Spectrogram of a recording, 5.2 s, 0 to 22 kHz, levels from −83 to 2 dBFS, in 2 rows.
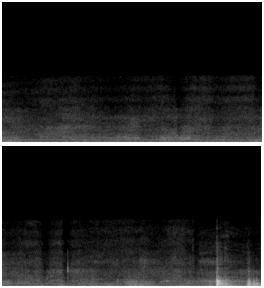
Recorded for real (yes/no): yes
